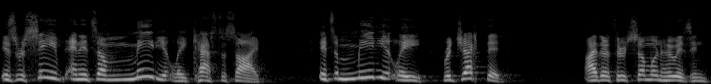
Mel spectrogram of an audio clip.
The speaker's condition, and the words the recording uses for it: No condition.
